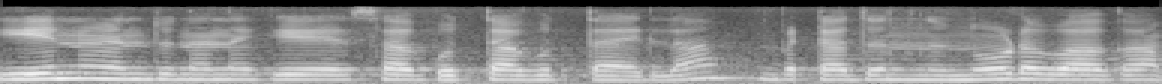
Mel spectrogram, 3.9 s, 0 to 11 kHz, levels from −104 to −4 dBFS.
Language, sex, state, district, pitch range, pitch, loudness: Kannada, female, Karnataka, Dakshina Kannada, 195-210 Hz, 200 Hz, -17 LUFS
